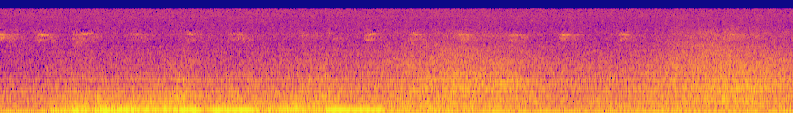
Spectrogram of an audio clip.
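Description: Outdoor ambience: a short high chirp repeats about twice a second, under a low engine-like hum that swells about half a second in and fades out after about four seconds.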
